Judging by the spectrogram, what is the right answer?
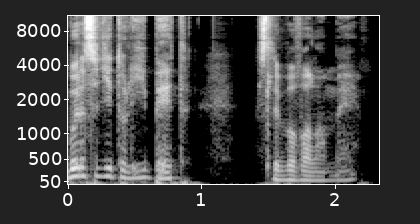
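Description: A somewhat breathy man against a quiet background. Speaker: creepypasta narrator. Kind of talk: scripted ghost story narration, first-person creepy tale. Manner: hushed, slow, suspenseful, ominous. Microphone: studio mic.

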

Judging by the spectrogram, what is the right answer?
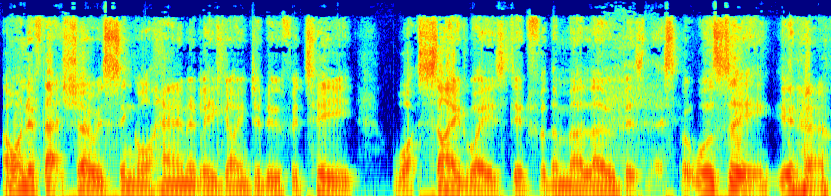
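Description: With a southern English accent, a man talks at a very fast pace in a fairly low pitch. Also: fairly even intonation. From England, near London. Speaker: actor and magician; actor. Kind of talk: casual chat. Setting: podcast interview. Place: home room. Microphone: webcam.

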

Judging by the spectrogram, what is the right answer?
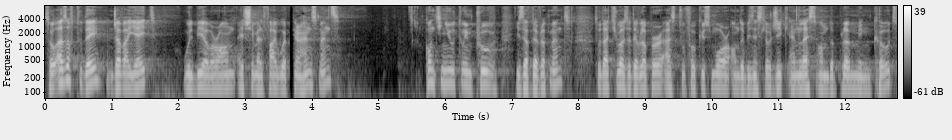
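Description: A man with a French accent talks at a moderate pace and medium pitch, his intonation fairly even. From Belgium. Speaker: software technology specialist. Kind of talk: technical conference talk. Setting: stage with audience. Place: hall.

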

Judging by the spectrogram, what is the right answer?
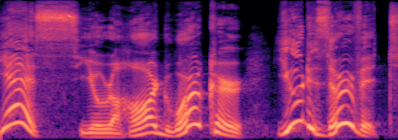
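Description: In a cartoonish character voice, a woman speaks slowly at a fairly low pitch with a slightly husky edge and very wide pitch swings, on a very clean recording with a silent background.

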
